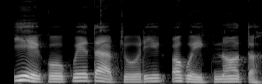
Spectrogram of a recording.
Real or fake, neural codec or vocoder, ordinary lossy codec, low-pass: real; none; none; none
